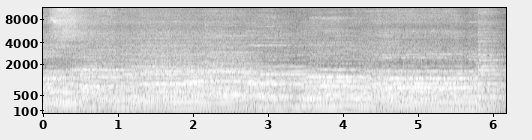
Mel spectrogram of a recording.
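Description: A choir singing church music during Mass, in long, steady held chords.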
